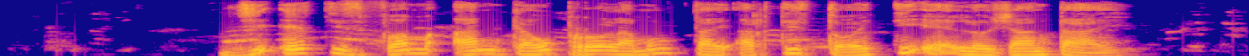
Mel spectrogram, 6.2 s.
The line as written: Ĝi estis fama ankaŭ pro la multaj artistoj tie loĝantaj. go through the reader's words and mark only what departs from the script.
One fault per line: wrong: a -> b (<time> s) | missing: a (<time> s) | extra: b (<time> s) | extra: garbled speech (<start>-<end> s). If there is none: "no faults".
no faults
